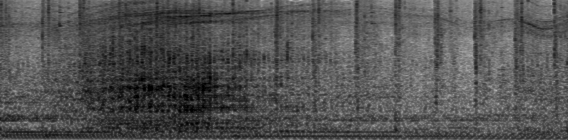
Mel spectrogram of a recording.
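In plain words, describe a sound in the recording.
Footsteps clank on metal grating.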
